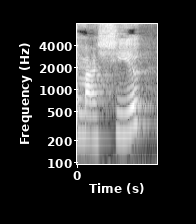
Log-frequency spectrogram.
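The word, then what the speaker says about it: Mashiach: certeza que Moisés, né, que no hebraico é Moshe, seria o Messias, que é Machia. A pronúncia, inclusive, dos dois nomes é parecido.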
